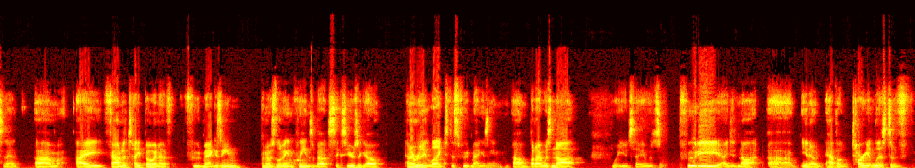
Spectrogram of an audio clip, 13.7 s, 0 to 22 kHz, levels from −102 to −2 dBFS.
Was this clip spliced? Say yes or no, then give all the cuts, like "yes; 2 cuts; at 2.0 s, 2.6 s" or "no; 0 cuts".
no; 0 cuts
